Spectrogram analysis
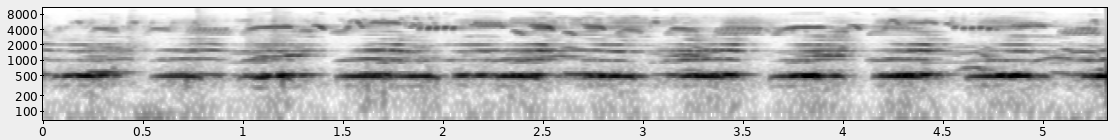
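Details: Yellow-bellied toads calling in Poland, a mountain fire-bellied toad whose tone differs slightly from the lowland species: steady run of low, hollow notes about twice a second, overlapping, with thin warbling chirps higher up.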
